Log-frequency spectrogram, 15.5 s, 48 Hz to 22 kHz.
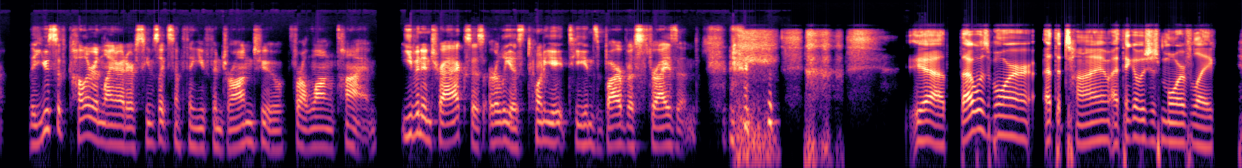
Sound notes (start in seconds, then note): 8.9 both laugh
